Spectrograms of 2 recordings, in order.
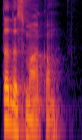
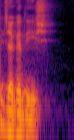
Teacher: So ta changes into da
